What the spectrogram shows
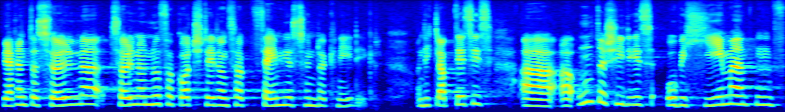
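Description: A woman's voice: fairly high pitch, steady tone, normal speed, few pauses. Earnest woman preaching in a reverberant hall. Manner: earnest, conversational, acts out inner voices, many fillers. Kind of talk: sermon.

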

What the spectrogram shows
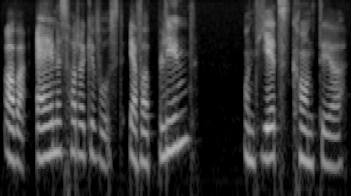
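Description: A woman's voice: mid-range voice, slow, a little mellow. A woman preacher reading a Bible passage aloud and then speaking earnestly and directly to her congregation in a church service. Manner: earnest, addresses listeners directly. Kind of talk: scripture reading and sermon.

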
